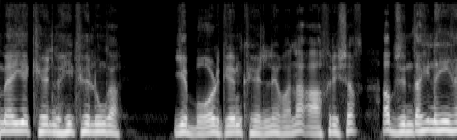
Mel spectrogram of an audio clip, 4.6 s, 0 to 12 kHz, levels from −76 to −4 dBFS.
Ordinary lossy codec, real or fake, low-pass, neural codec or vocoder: none; fake; 10.8 kHz; autoencoder, 48 kHz, 32 numbers a frame, DAC-VAE, trained on Japanese speech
